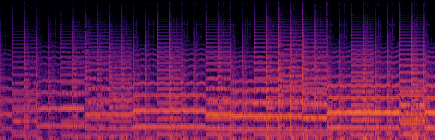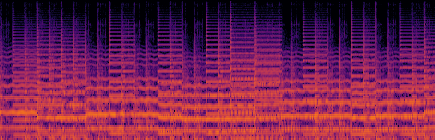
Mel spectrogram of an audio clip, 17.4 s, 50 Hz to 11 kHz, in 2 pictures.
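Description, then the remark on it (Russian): Steady dungeon synth music with bright synthesizer settings like 80s dance music layered over a droning, ambient bed, playing continuously at an even, moderately loud level with no voices. “У него нехарактерные для жанра настройки синтезаторов, как будто бы из танцевальной музыки 80-х, когда вам хочется странного, но крутого”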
